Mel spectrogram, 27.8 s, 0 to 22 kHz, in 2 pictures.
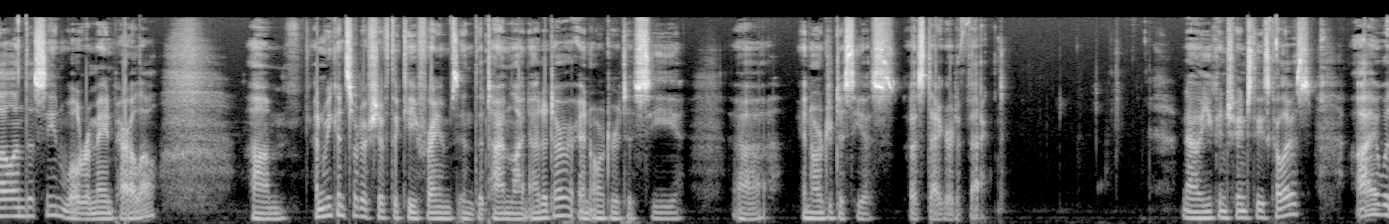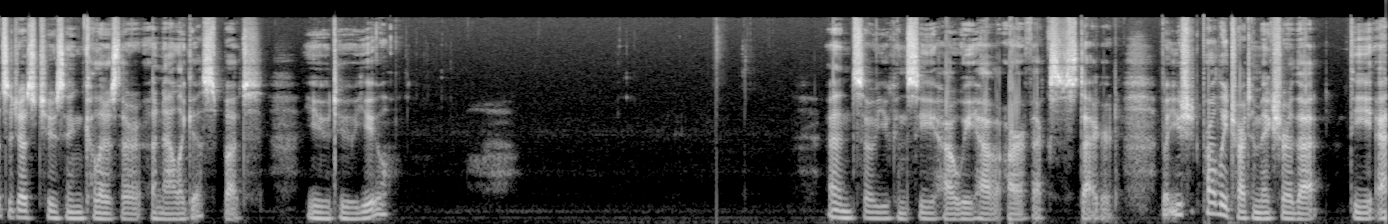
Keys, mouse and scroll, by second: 0.2 click, 0.7 g, 1.9 space, 2.0 scroll down 2, 3.6 KP_7, 4.0 KP_0, 4.9 z, 5.4 space, 5.9 middle click, 11.8 scroll down 2, 12.0 space, 12.3-13.0 middle drag, 13.0 KP_7, 13.5 KP_0, 14.9 space, 15.1 middle drag, 15.3 middle click, 15.5 scroll down 3, 15.9 click, 16.8 click, 16.9 g, 18.2 middle click, 18.3 space, 18.4 scroll down 2, 18.8-19.2 middle drag, 19.2 KP_0, 21.9 F12, 23.3-23.9 middle drag, 23.9 scroll down 3, 24.1-24.5 middle drag, 24.5 click, 24.8 click, 25.3 shift+click, 25.9-26.4 middle drag, 26.4 shift+click, 27.0 shift+d.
